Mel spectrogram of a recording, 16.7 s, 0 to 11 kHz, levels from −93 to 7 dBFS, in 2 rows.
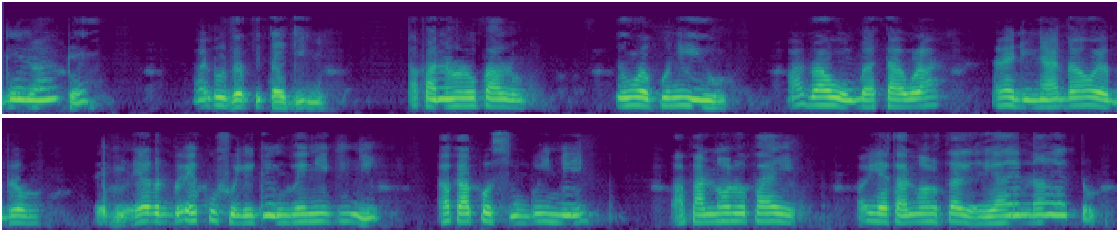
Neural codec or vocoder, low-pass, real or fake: codec, 16 kHz, 1 kbps, FreqCodec, larger model; 7.2 kHz; fake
